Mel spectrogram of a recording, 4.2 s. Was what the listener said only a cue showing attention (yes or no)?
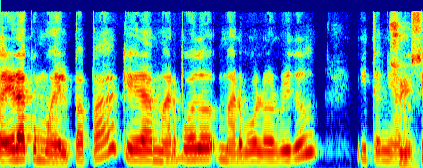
yes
